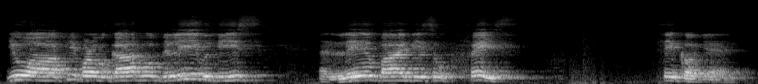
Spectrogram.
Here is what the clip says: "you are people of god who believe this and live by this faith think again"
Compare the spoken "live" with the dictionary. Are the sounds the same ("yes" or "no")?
yes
